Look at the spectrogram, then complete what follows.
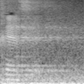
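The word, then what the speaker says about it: Chesed (חסד): Chesed. You can just say chesed, it's fine. Everybody knows it. Chesed. That's how you say it.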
